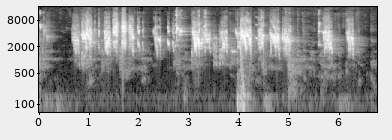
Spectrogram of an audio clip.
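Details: Budgies chattering almost nonstop in rapid squawky chirps and scratchy twitters, rhythmic bursts every half second or so, with one brief low thump midway.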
